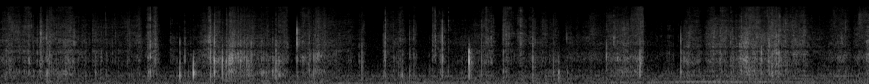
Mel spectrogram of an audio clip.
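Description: A red patterned wrapping paper sheet, held up flat, is rubbed and scratched up close with fingertips and short nails across its crumpled surface. The result is a steady, bright crinkling and scratchy rustle broken by sharp little crackles and snaps, with almost no low end.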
